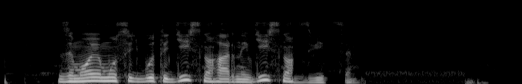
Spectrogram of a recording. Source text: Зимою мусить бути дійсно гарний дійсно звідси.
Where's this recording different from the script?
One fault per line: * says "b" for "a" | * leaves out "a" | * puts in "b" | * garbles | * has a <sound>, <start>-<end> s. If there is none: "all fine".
all fine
